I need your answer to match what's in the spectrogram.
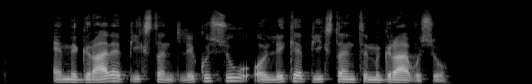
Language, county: Lithuanian, Vilnius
